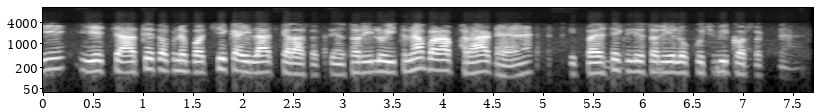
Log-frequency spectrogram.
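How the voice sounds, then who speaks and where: Over a tinny phone line, a man from Bihar, India, calls in to report a complaint, sounding deferential, earnest and urgent and calling the listener "sir" constantly. His voice is fairly high, at a moderate pace, with no room sound.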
